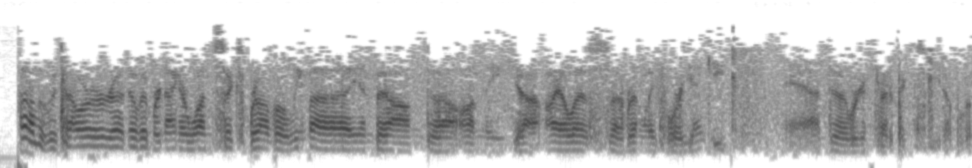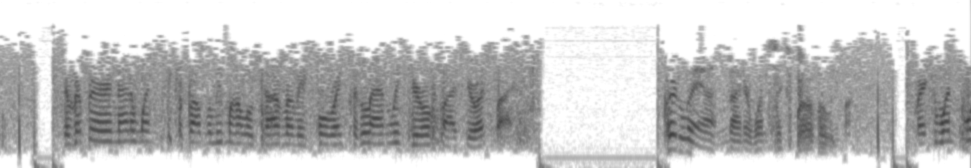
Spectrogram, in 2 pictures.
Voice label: ATC VHF clear to land Honolulu; Spirit; HNL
